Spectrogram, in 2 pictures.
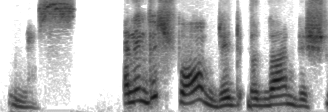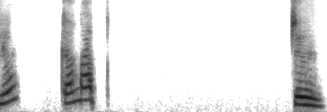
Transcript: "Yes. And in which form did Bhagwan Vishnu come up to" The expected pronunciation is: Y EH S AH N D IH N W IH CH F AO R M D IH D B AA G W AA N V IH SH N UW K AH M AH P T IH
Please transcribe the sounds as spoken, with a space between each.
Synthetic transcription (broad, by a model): Y EH S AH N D IH N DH IH S F AO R M D IH D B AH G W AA N V IH SH N UW K AH M AH P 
